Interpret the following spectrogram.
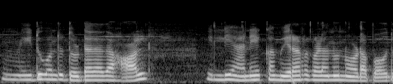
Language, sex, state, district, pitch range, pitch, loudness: Kannada, female, Karnataka, Koppal, 195-220 Hz, 205 Hz, -15 LUFS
